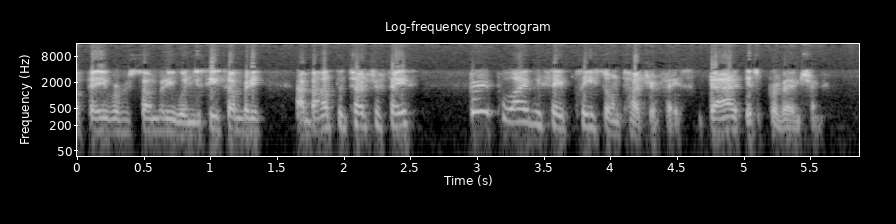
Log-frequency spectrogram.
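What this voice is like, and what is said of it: Romantic Hispanic accent. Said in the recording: “your romantic Hispanic accent”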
